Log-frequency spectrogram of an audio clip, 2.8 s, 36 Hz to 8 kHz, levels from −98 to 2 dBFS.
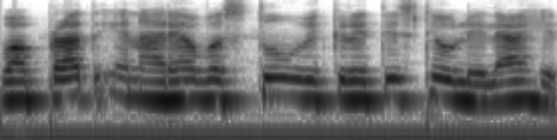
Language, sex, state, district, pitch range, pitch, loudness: Marathi, female, Maharashtra, Dhule, 175-190 Hz, 180 Hz, -16 LUFS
